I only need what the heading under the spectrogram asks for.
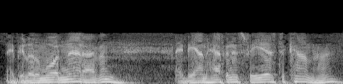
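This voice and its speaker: An actor as a deep-voiced American hard-boiled private eye. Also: male voice, quick pace, close to an everyday voice. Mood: sober, wry. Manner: clipped, wry, pressing. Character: hard-boiled male private eye, weary, shrewd, relentless. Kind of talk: 1940s radio detective drama, narration and dialogue. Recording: old lo-fi radio broadcast, music behind.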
